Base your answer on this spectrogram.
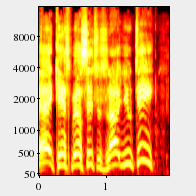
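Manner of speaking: high, flat, matter-of-fact Southern twang. Retelling a coach's famous jab at a rival: Steve Spurrier's matter-of-fact Southern twang. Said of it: "so matter-of-factly in that little Southern twang he had".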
